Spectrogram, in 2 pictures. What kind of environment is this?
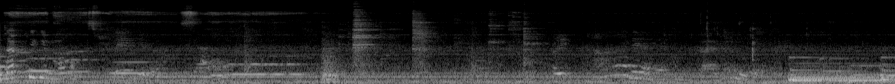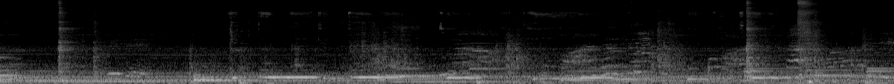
crowded indoor space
